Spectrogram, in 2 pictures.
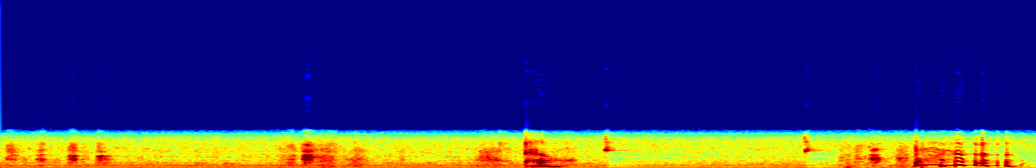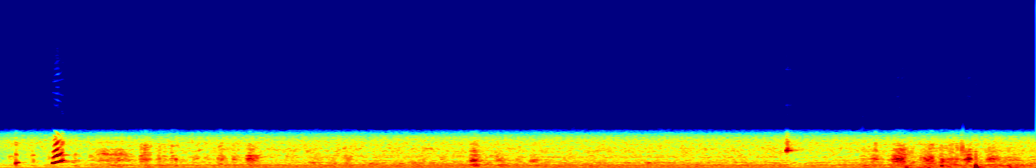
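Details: Standard Poodle Ginger mouthing and play biting in a gentle game, snorting as she plays; sparse snuffles, then a cluster of short whiny yips around the middle over a constant low electrical hum.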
